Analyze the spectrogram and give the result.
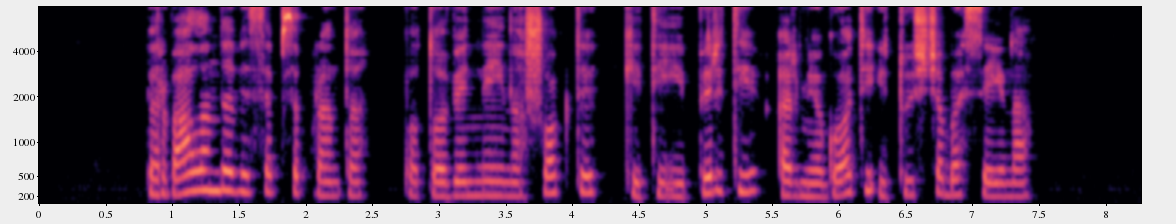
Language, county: Lithuanian, Vilnius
